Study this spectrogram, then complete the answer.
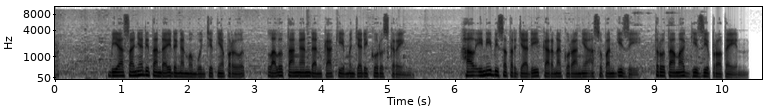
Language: Indonesian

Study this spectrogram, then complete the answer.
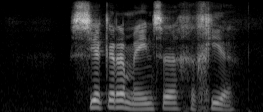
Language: Afrikaans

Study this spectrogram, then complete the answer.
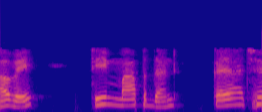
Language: Gujarati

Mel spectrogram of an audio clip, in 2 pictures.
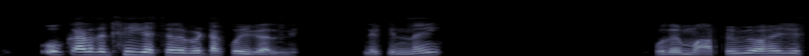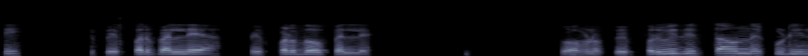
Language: Punjabi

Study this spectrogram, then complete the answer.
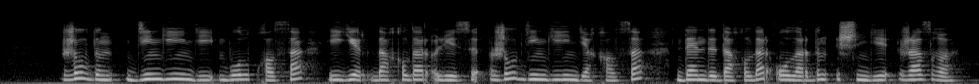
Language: Kazakh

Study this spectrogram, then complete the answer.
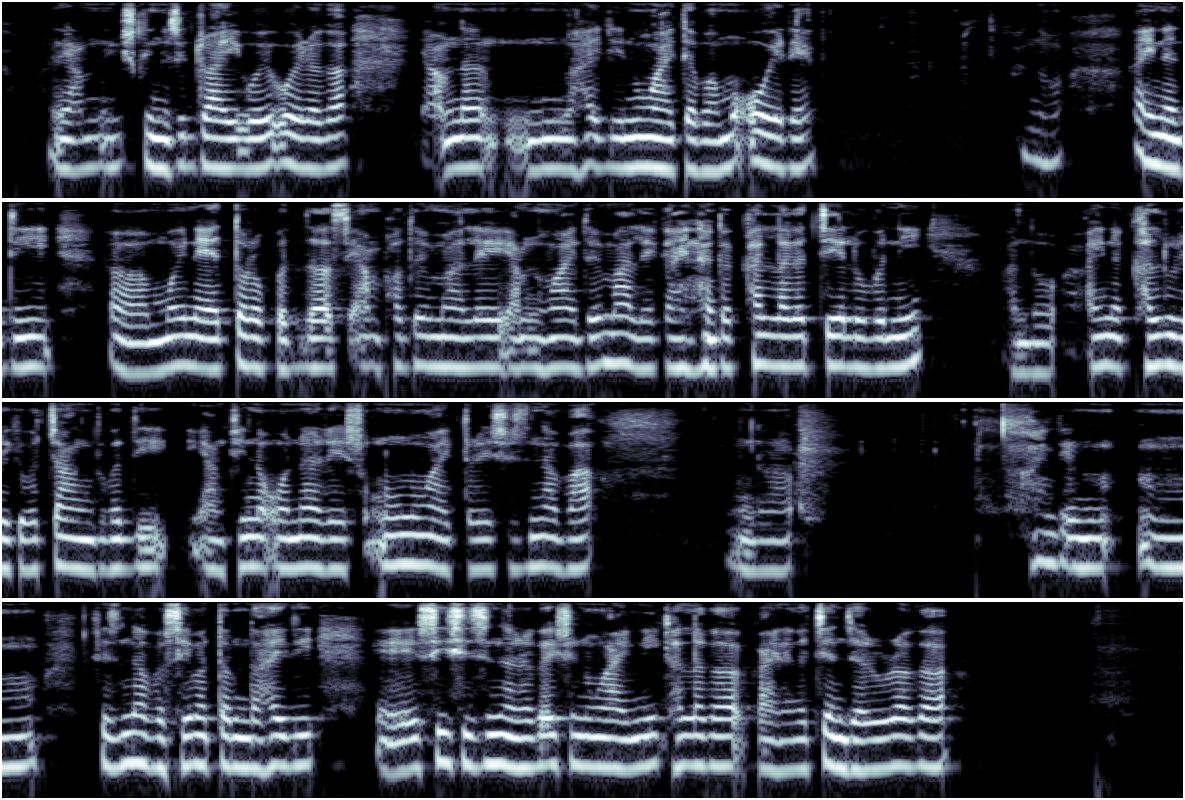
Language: Manipuri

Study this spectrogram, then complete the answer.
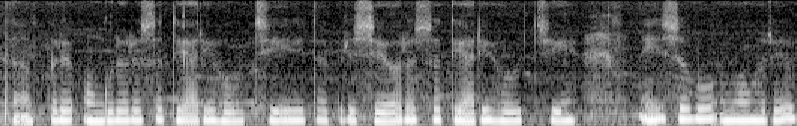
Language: Odia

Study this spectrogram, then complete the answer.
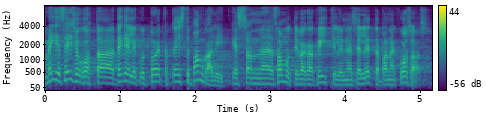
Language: Estonian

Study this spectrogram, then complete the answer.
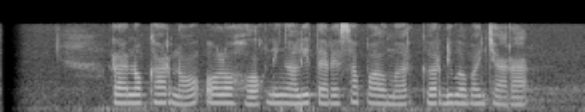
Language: Sundanese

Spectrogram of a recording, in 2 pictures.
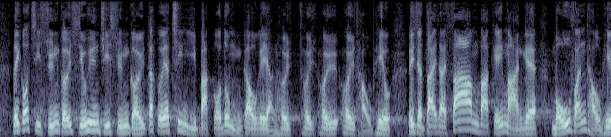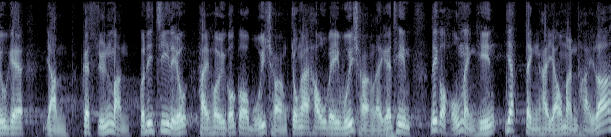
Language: Cantonese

